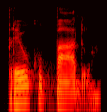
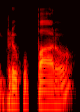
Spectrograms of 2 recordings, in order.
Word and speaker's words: preocupado: This one's a little bit hard to pronounce, especially if you're American. This one is preocupado. Preocupado. If you pronounce correctly the R in the beginning, that's fine, but also be careful with the ending of the word.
